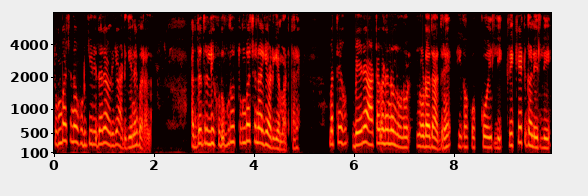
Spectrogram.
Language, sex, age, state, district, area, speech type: Kannada, female, 18-30, Karnataka, Chikkamagaluru, rural, spontaneous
